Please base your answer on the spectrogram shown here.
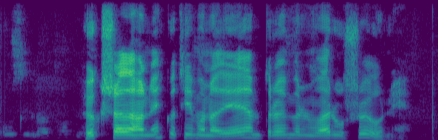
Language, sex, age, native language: Icelandic, male, 50-59, Icelandic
